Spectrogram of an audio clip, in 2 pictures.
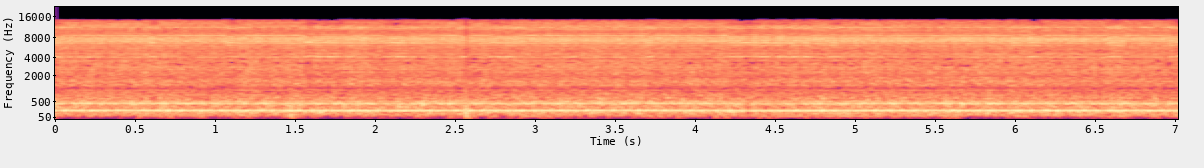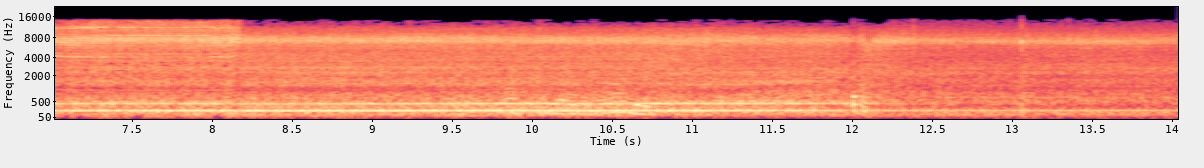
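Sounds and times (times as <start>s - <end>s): car engine idling with hum and hiss: 5.0s - 14.0s.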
